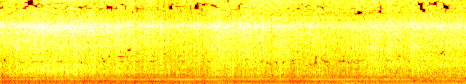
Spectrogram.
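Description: Flat beans (sim) frying in a little oil tempered with five-spice, with fish in the pan, giving a steady, even sizzle that holds at a moderate level throughout without a break.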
